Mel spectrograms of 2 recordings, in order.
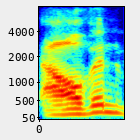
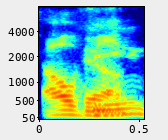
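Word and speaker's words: Allvin: today is patrick alvin it is spelt like alvin but it's alvin because it's like sadine he's from sweden he's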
